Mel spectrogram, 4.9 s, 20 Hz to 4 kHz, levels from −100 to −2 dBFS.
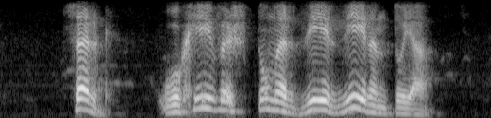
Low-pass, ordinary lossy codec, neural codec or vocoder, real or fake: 3.6 kHz; Opus, 24 kbps; none; real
